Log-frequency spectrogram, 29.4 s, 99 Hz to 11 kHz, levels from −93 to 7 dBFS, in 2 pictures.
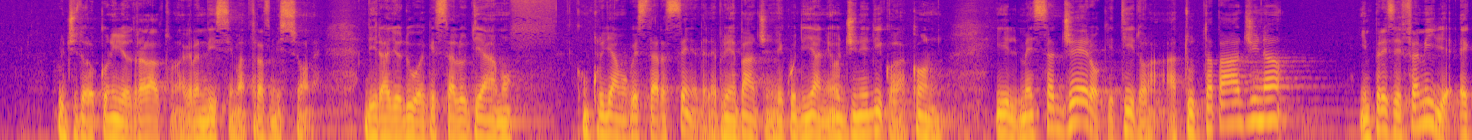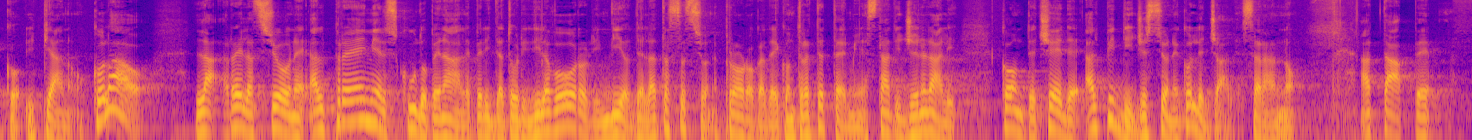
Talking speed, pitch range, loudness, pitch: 140 wpm, 95-125 Hz, -12 LUFS, 105 Hz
